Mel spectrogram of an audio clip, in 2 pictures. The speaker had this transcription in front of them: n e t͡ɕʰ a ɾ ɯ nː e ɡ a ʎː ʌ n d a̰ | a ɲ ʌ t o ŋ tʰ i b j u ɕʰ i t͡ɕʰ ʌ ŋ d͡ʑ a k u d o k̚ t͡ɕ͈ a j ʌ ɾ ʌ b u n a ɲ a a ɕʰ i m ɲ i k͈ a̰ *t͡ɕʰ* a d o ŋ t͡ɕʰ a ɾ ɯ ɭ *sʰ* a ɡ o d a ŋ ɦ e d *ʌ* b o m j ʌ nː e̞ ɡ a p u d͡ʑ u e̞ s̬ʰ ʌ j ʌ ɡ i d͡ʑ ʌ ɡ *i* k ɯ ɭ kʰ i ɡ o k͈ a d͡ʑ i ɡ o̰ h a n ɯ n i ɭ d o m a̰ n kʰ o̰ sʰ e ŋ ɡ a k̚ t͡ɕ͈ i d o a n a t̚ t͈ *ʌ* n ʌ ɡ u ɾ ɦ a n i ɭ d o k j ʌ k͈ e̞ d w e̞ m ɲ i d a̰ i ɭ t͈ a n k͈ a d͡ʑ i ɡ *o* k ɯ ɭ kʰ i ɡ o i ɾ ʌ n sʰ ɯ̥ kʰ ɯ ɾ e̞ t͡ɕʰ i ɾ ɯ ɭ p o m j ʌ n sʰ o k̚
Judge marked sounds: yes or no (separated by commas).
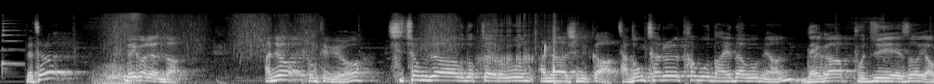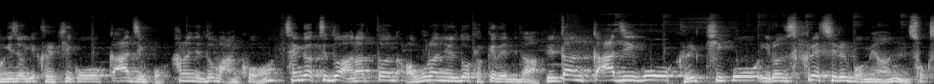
no, no, no, yes, yes, yes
